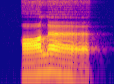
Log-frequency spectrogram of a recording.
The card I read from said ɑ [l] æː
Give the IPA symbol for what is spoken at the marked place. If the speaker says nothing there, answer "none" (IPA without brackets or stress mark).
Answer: l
